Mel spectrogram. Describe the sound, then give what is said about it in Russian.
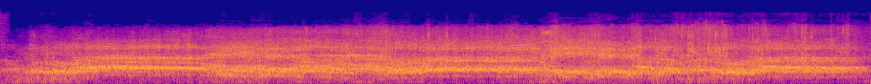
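A large crowd roars continuously, many voices shouting and cheering together in a dense, loud wall of sound that holds steady for the whole stretch, with no break or lull. “«Ты не болеешь о своих ошибках, о горе близких, о родной стране, как эти толпы, о победе сборной, что поражением сменится потом».”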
